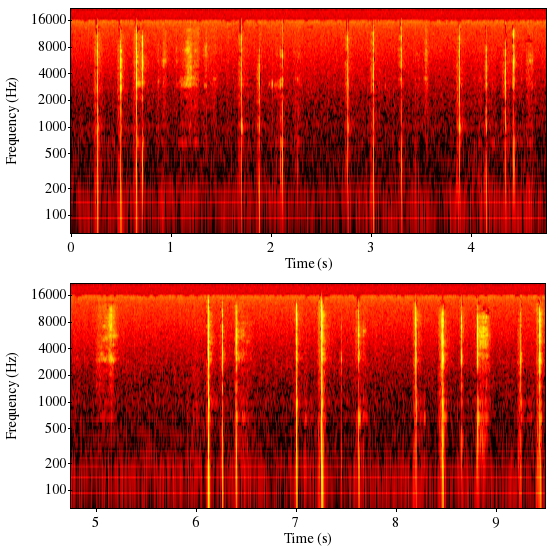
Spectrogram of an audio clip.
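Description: Long nails tap an empty, hollow brown paper coffee cup held in one hand. Sharp, dry clicks land at an uneven pace, each one a brief, bright snap with almost no ring. A few softer scratchy rustles sit between the taps.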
